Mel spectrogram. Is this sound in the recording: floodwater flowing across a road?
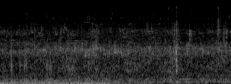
yes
